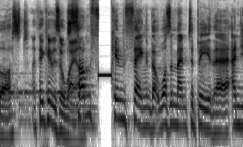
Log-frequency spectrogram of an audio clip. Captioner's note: beep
